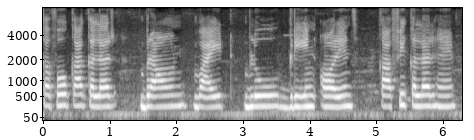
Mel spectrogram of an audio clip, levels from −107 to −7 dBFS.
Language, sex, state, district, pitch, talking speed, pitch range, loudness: Hindi, female, Uttar Pradesh, Lucknow, 255 Hz, 95 wpm, 250-265 Hz, -13 LUFS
